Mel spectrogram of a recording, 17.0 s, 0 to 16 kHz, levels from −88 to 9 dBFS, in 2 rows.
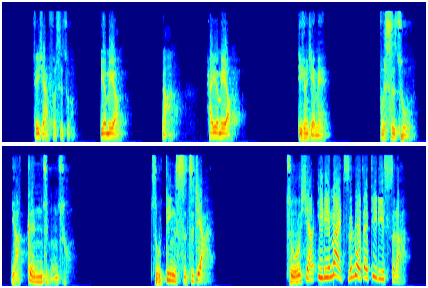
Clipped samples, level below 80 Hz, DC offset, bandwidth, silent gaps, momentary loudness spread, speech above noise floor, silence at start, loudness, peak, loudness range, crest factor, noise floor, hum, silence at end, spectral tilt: under 0.1%; -54 dBFS; under 0.1%; 12.5 kHz; 1.87-1.96 s, 2.81-3.20 s, 5.13-5.92 s, 6.95-7.55 s, 10.26-11.46 s, 13.07-14.16 s; 18 LU; 51 dB; 0.65 s; -18 LUFS; -4 dBFS; 6 LU; 16 dB; -68 dBFS; none; 0.45 s; -5 dB/octave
